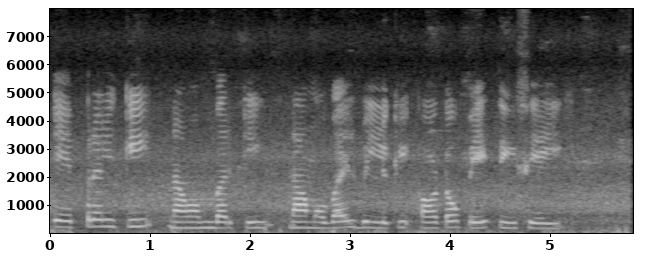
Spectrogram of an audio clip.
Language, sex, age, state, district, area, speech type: Telugu, female, 60+, Andhra Pradesh, N T Rama Rao, urban, read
